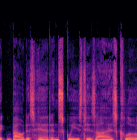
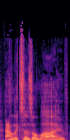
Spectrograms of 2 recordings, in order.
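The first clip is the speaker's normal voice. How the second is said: much higher, elated cry; joyful shout; 9 semitones higher, 3 dB louder than usual. A narrator's reading. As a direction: burst out with joy. Leaping with joy.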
